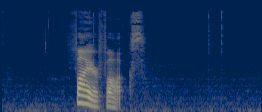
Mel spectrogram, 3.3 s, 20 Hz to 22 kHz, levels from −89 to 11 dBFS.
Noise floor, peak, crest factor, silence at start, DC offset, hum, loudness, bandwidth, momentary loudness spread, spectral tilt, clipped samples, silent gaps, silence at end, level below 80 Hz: -66 dBFS; -6 dBFS; 24 dB; 0.95 s; under 0.1%; none; -24 LUFS; 16 kHz; 20 LU; -4 dB/octave; under 0.1%; none; 1.5 s; -64 dBFS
